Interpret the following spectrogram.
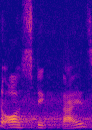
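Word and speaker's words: Osteichthyes: One is chondric thighs and ostick thighs. How to pronounce? Chondric thighs and ostick thighs.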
